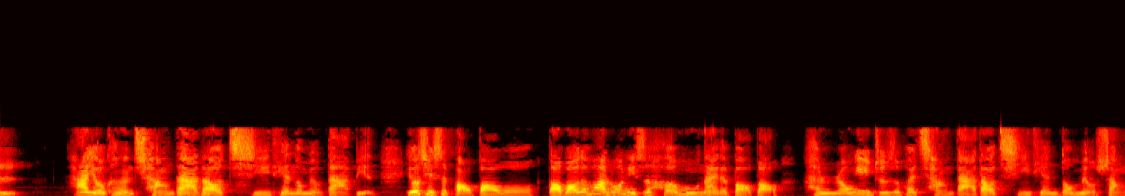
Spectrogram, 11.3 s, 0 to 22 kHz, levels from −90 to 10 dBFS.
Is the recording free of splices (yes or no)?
no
